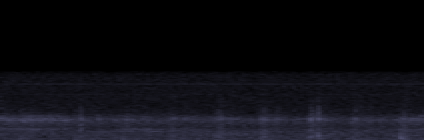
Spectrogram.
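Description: Near silence: room tone with a faint steady hiss and a few very faint ticks.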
